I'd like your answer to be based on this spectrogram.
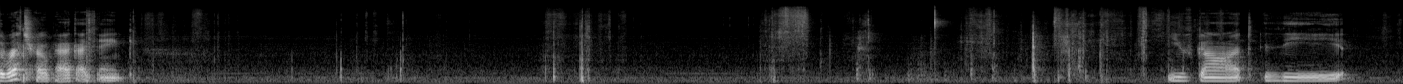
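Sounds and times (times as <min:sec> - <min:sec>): sticker sheet rustling: 0:09.6 - 0:11.9.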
